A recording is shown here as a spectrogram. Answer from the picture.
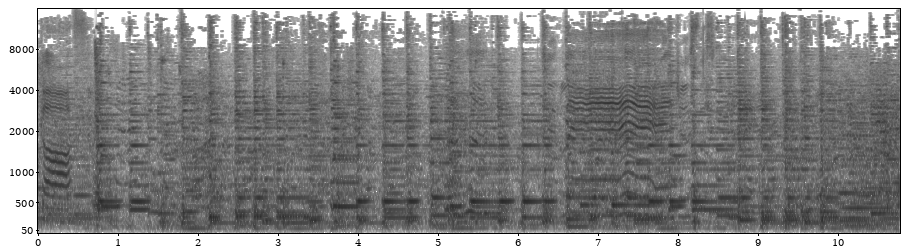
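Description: Upright piano played live: brisk, evenly repeated chords under a melody, part of a medley of old-school EPCOT attraction songs and park music.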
